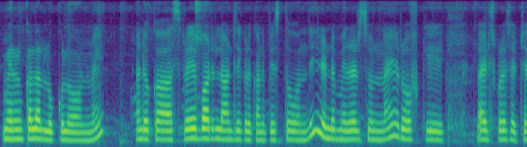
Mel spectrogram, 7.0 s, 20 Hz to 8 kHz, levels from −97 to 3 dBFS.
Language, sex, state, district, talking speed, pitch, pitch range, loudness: Telugu, female, Andhra Pradesh, Annamaya, 185 wpm, 180 Hz, 170-190 Hz, -19 LUFS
